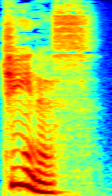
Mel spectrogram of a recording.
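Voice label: "genus", British English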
